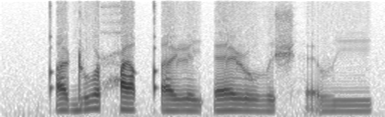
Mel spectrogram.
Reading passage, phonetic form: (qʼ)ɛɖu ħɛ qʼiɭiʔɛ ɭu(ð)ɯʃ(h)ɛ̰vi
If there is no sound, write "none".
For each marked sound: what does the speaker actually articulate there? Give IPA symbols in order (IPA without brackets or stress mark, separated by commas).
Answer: qʼ, ð, h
